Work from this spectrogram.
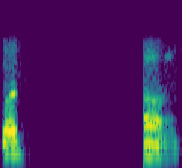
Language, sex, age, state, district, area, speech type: Urdu, male, 60+, Bihar, Gaya, urban, conversation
